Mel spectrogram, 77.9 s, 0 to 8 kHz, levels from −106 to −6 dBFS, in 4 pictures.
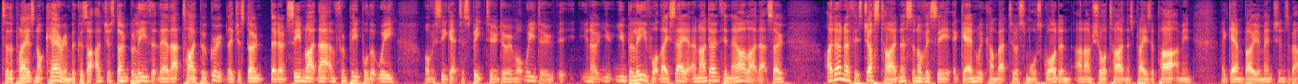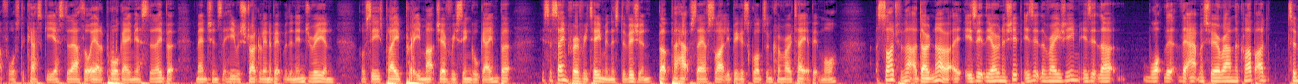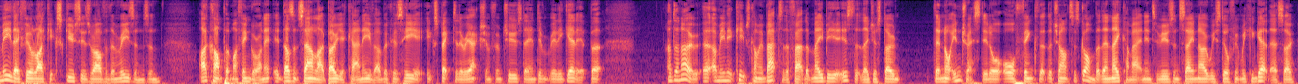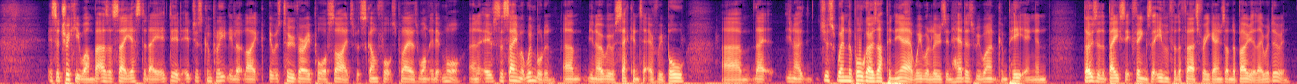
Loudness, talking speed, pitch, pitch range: -16 LUFS, 255 wpm, 105 Hz, 95-120 Hz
